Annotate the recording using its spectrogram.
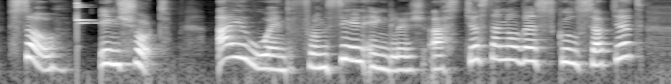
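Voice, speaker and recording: In a Spanish accent, a woman speaks very slowly in a high voice with lively intonation. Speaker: English teacher. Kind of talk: scripted storytelling listening exercise.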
